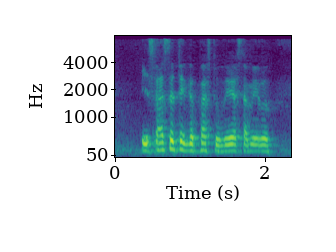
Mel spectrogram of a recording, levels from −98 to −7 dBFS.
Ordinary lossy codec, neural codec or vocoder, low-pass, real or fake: none; codec, 16 kHz, 1.1 kbps, Voila-Tokenizer; none; fake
